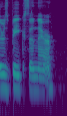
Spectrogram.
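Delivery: put-on flat, expressionless, low deadpan. Retelling a deadpan remark to a companion about canned meat: retelling a deadpan line. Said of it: "I just deadpan looked at her and I said".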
